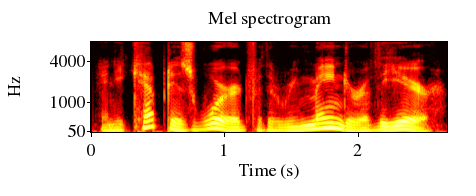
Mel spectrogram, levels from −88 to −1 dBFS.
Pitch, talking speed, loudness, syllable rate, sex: 115 Hz, 245 wpm, -15 LUFS, 5.2 syllables/s, male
